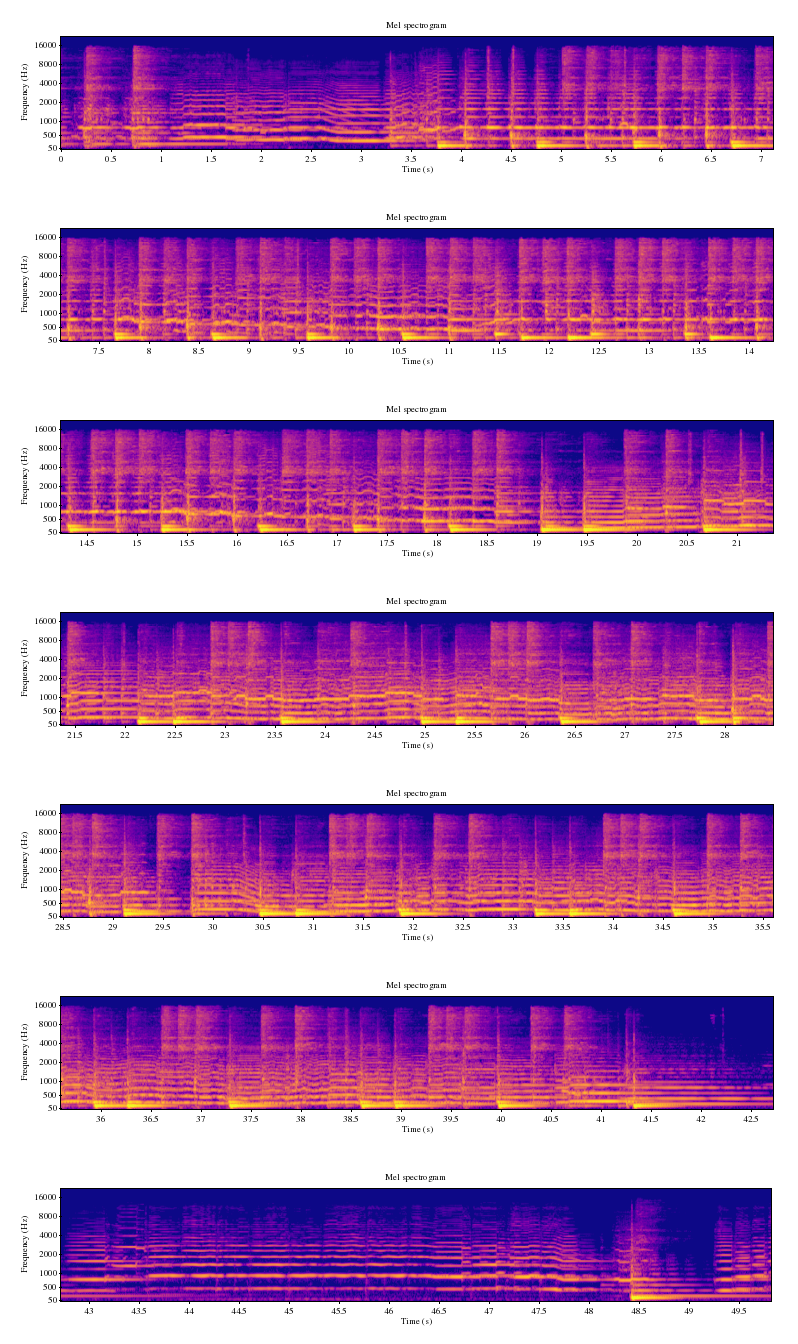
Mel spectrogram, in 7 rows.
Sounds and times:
Music: 0:00.0 - 0:49.8.

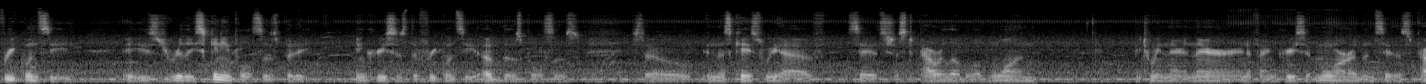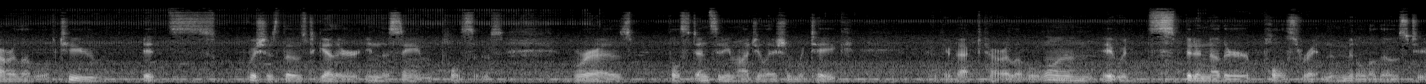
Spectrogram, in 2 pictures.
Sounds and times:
Speech: 0:00.0 - 0:10.4, 0:11.3 - 0:22.9, 0:23.5 - 0:28.5.

